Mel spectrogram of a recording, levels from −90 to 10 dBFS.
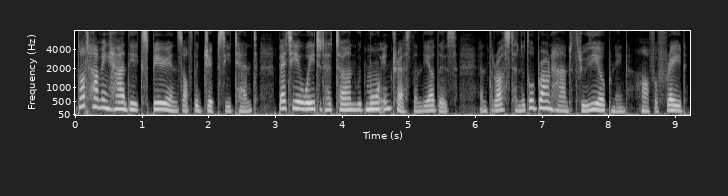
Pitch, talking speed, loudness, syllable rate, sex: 200 Hz, 195 wpm, -17 LUFS, 5.4 syllables/s, female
